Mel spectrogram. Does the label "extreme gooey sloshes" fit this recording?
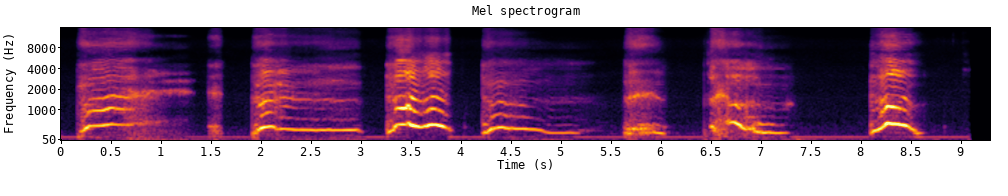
Yes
